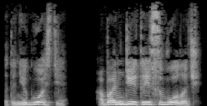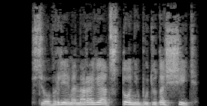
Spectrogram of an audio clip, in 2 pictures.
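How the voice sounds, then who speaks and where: A woman's voice: fairly low pitch, moderate pace, close to an everyday voice. A woman doing a fussy gray-bearded old dwarf. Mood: indignant. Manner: fussy, excitable, keeps cursing. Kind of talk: storybook reading.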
